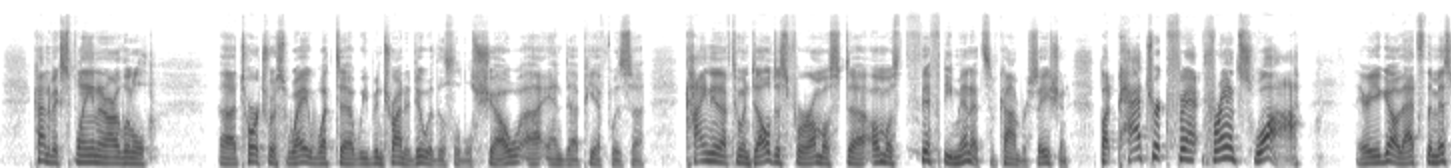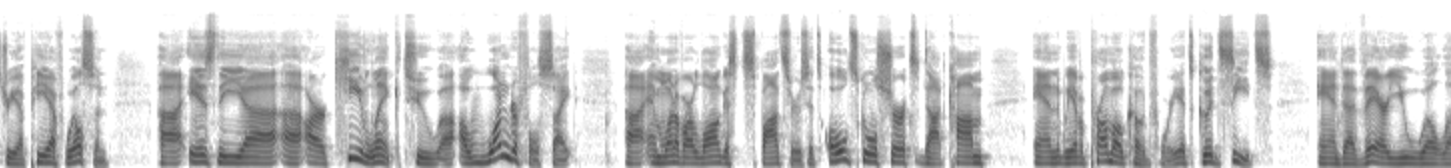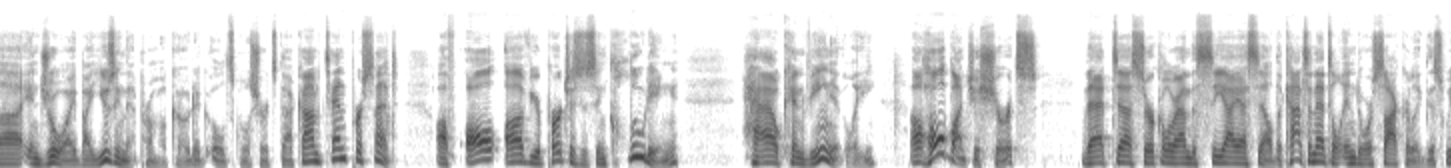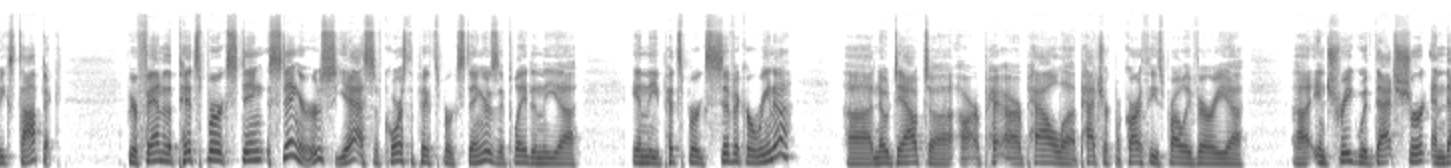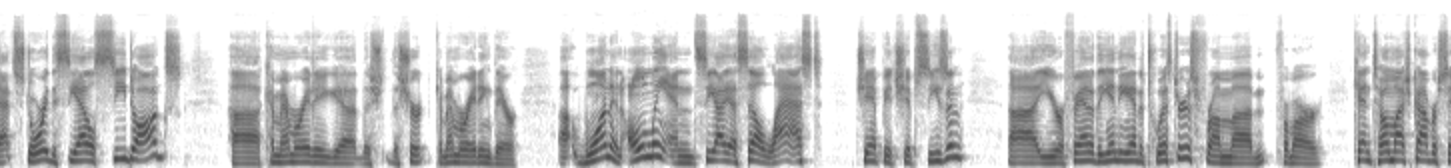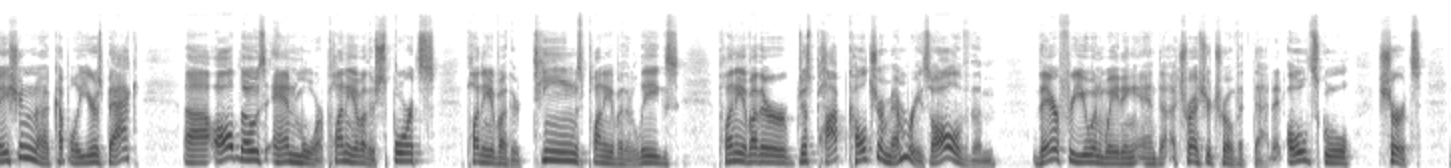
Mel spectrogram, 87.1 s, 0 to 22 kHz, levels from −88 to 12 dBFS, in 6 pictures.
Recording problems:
none

